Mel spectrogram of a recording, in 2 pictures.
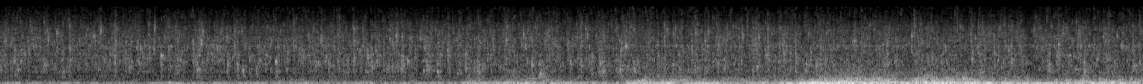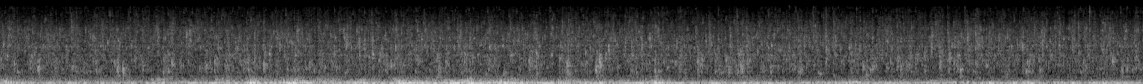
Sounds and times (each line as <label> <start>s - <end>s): rain water running in drain pipe 0.0s - 22.8s
thunder in background 4.8s - 18.9s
